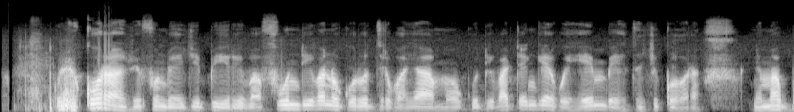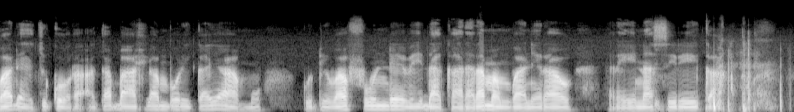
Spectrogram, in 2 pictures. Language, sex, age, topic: Ndau, male, 18-24, education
